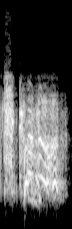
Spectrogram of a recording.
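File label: Korean player killed enemy mood high, speech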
